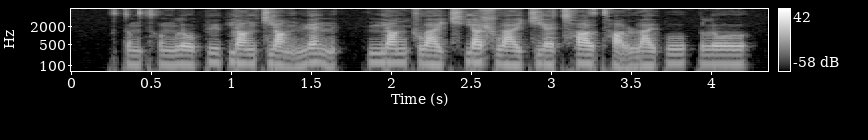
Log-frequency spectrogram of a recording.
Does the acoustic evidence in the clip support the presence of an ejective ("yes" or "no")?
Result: no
